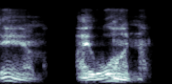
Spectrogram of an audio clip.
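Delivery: low, deep put-on chest voice. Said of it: "I could actually make this more Waitsy".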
